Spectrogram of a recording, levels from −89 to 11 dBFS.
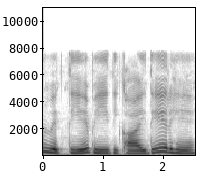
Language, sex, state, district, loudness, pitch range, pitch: Hindi, female, Jharkhand, Ranchi, -16 LUFS, 200-235 Hz, 210 Hz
